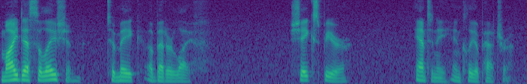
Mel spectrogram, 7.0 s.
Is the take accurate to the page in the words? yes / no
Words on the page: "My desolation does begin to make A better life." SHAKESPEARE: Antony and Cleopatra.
no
